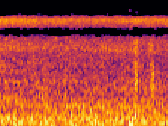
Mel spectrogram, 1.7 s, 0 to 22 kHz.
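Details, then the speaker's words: 2001 Chevy Suburban after alternator replacement, charging at a little over 14 volts: steady, even low engine drone under some wind hiss, no knocks or squeals; running normally and much quieter than before. "Much better. She was running a lot funkier than this, trust me. Shut right off. And she's much quieter."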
